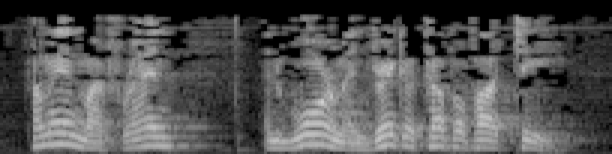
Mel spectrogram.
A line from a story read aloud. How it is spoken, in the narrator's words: he called out to him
